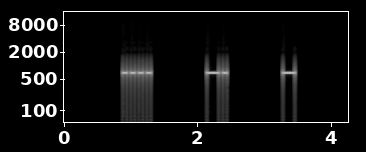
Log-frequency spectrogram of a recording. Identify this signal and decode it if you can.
Morse code, heard as a keyed tone, about 20 wpm, spaced as for 8 wpm, 690 Hz. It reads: HNT
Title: 060 Lesson 11e - Letter h - Three Characters 20wpm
